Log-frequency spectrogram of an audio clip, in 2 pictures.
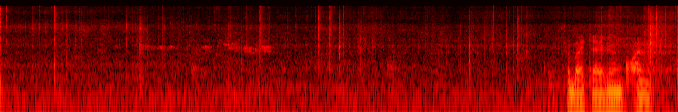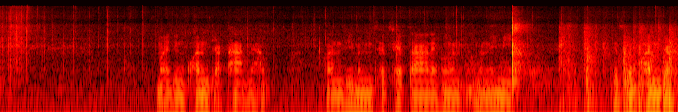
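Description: Meat sizzles softly on a charcoal grill.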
